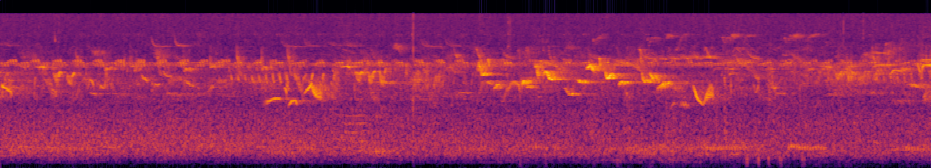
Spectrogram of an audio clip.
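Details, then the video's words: Birds twittering among green corn plants and palm trees: dense, irregular chirps and quick trills, loudest midway, with an ongoing high insect drone and soft low hum. "The sound of birds chirping among the corn plants"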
